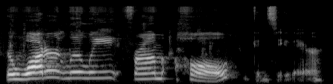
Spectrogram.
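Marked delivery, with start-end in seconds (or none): 2.4-3.3 breathy whispered aside. Real, not acted. Seller whispering to viewers about the vase. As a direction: drop to a whisper for a secret.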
